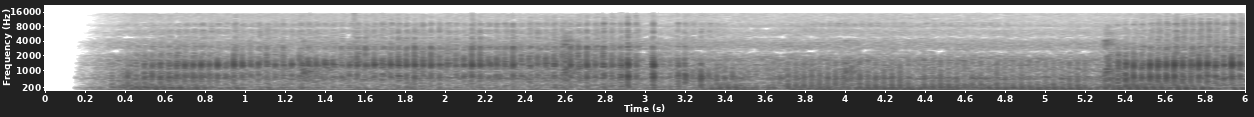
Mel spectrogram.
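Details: A pet cat snoring. A steady, rough, rasping rumble goes on throughout. It eases to a quieter stretch in the middle, then swells louder again near the end.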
